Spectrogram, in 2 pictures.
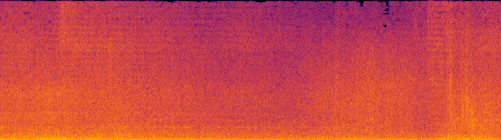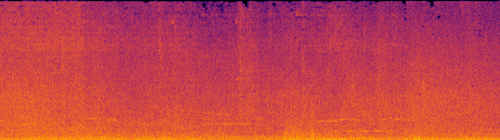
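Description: Ocean surf: a steady rush of waves, swelling about four and a half seconds in and again near eight seconds, as the song's music falls away to the sea sound.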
